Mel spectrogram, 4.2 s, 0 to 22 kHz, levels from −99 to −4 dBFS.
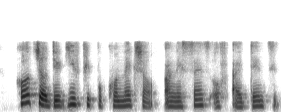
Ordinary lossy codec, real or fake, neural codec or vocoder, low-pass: none; fake; codec, 16 kHz, 1.1 kbps, Voila-Tokenizer; 5.4 kHz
